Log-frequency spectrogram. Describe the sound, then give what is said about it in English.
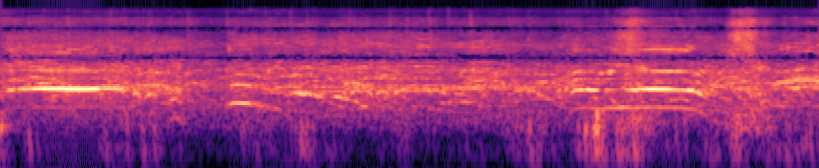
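A church audience shouts and cheers together in a dense, continuous roar of many voices, with a few sustained high whoops rising above the crowd at moments, fairly loud throughout. “I'm preaching good enough for some more shouting than that.”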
